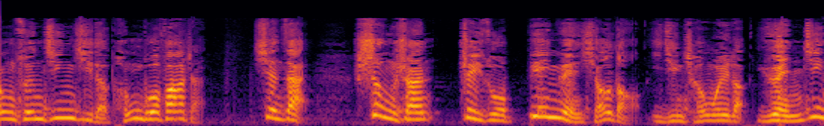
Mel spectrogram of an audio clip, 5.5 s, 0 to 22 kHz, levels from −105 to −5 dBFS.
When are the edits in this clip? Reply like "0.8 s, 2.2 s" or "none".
none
